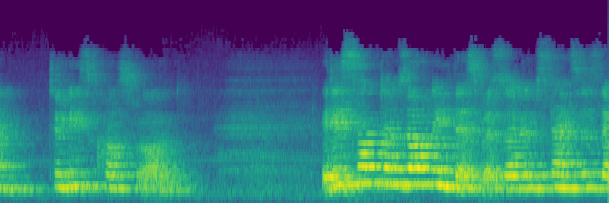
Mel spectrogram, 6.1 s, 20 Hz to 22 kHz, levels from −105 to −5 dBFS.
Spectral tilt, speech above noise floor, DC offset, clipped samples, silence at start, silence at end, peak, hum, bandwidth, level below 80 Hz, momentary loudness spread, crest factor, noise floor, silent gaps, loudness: -5.5 dB/octave; 30 dB; under 0.1%; under 0.1%; 0 s; 0 s; 0 dBFS; none; 9.8 kHz; -70 dBFS; 14 LU; 16 dB; -47 dBFS; none; -17 LUFS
